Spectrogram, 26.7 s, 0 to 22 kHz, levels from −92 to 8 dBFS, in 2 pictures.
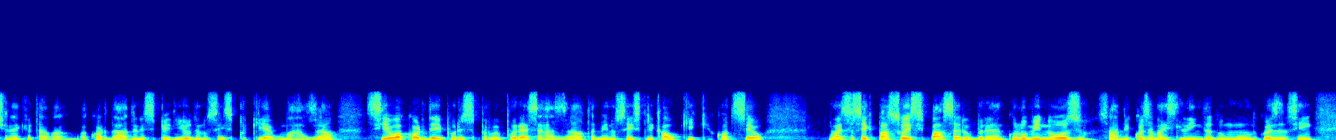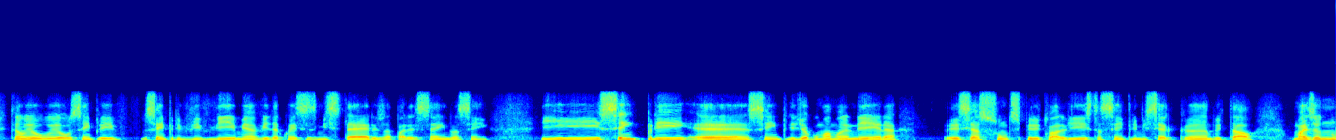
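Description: No technical faults are audible.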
